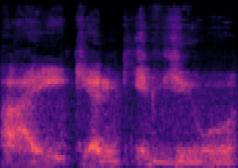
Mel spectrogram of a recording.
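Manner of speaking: very slow, soft, hushed demon voice. A game narrator voices a demon speaking inside a character's head, in a demon voice. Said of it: "He's a demon".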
